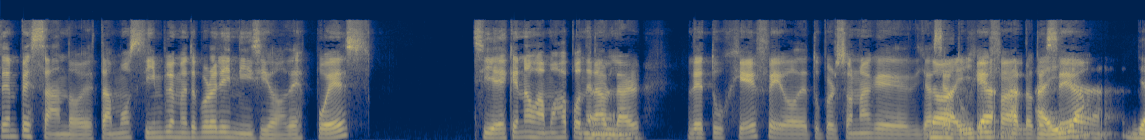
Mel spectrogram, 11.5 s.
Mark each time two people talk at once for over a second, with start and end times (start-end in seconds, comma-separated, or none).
9.2-10.9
